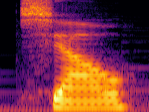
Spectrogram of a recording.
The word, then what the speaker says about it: Xiao: wait what kuching kurching okay then we have xiao xiao and the last one nobody spells his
